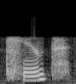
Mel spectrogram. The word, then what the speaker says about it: Kind: Stump's book clarified that they lived in a village that was called Kent, but it's spelled K-I-N-D, but it's Kent.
